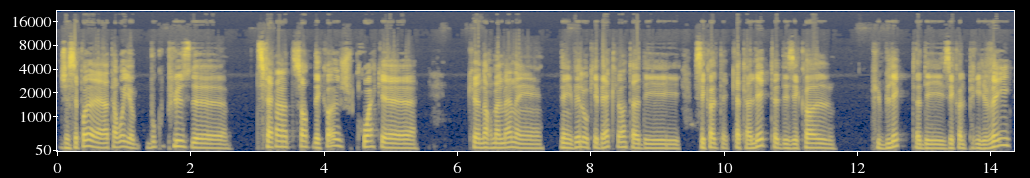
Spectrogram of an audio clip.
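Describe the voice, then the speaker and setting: A man's voice: medium pitch, normal speed, dark tone, no room sound, highs cut off. A man hosting a podcast interview in casual Québécois French, hesitant, with many fillers and restarts. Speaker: podcast host.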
